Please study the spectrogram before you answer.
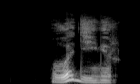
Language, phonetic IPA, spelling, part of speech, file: Russian, [vɫɐˈdʲimʲɪr], Владимир, proper noun, Ru-Владимир.ogg
- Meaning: 1. a male given name, equivalent to English Vladimir 2. Vladimir (a city, the administrative center of Vladimir Oblast, Russia)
